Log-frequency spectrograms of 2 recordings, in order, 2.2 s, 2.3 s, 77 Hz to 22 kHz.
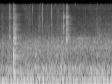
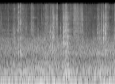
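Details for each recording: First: Fiskars StaySharp Max 18-inch reel mower during blade adjustment: light metallic ticks once per turn as one reel blade strikes the bed knife, needing counter-clockwise adjustment. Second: Fiskars StaySharp Max 18-inch reel mower after counter-clockwise blade adjustment: hand-spun reel whirs with only light even clicking, no hitting; all blades now clear the bed knife.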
